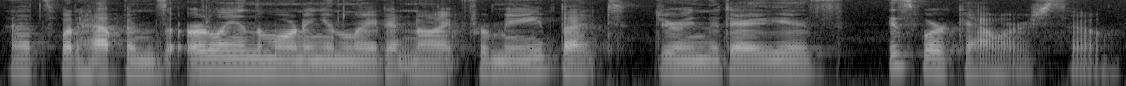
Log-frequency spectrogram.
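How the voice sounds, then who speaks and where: A woman narrating her craft project in a casual voice-over, tired and a little raspy, chatty and self-deprecating. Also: low-pitched, flat delivery, moderate pace. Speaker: craft video host.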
